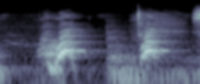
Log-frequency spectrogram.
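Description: A pet dog barking twice, about a second apart.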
